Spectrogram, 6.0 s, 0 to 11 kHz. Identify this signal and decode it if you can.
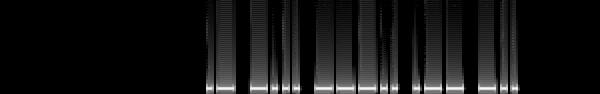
Morse code, heard as a keyed tone, about 22 wpm, 700 Hz. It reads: AB8WD
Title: USA Call Signs - 5 Characters - 22wpm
